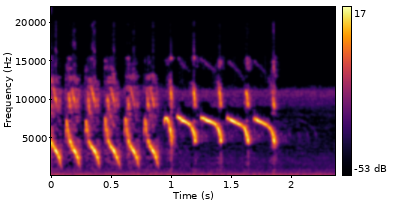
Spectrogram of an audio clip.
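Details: Canary in energetic gacor song, used to get male canaries in breeding mood and singing: about eight quick falling whistled notes, then a short run of thin, higher slurred notes before stopping.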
